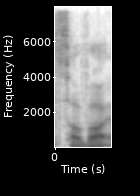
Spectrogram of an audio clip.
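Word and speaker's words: צוה: Whenever you see a vav in tsava, anything to do with command, the verb, or the noun, it's always consonantal. You pronounce it, you're going to hear that vav.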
